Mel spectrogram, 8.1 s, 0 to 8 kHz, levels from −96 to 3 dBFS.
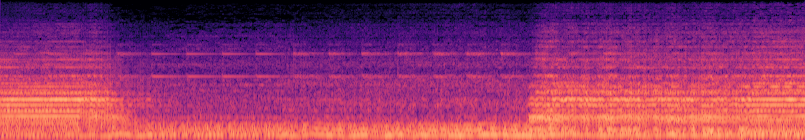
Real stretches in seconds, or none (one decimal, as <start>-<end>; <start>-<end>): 0.0-0.8; 1.5-2.8; 7.5-8.1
